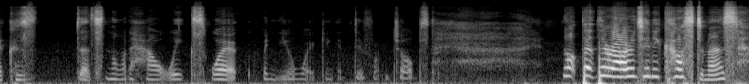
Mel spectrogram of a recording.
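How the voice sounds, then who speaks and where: A woman's voice: sits high, fairly bright tone, low-quality recording. A woman reading a visual novel game aloud as its narrator, with a wry way of talking.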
